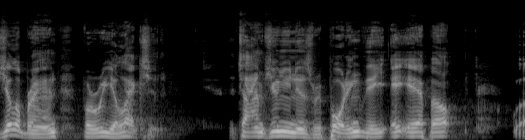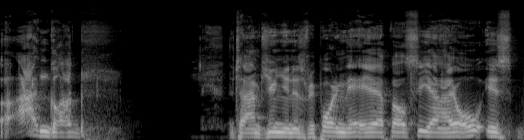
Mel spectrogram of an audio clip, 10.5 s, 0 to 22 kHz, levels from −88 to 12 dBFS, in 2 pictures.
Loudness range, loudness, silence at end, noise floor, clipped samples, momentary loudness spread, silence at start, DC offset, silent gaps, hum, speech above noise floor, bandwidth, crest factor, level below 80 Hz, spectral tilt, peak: 5 LU; -25 LUFS; 0 s; -67 dBFS; under 0.1%; 10 LU; 0 s; under 0.1%; none; none; 42 dB; 14.5 kHz; 14 dB; -50 dBFS; -6 dB/octave; -12 dBFS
